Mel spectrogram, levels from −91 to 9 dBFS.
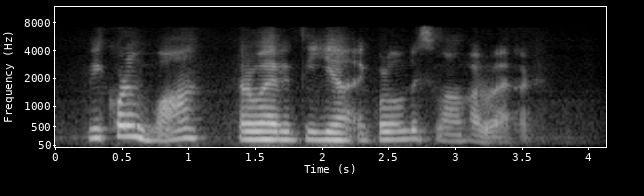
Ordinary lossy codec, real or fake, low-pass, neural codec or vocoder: AAC, 48 kbps; fake; 7.2 kHz; codec, 16 kHz, about 1 kbps, DyCAST, with the encoder's durations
